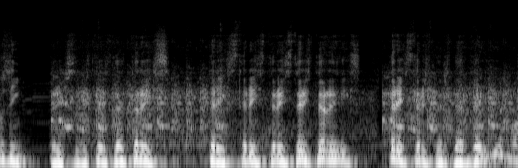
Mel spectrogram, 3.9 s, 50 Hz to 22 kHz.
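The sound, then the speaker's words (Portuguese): A man's voice imitates the engine of an old car starting, rapid chugging "333" syllables repeated in quick rhythmic bursts, loud, with a couple of short pauses between runs. “Era uma charanga que quando ligava o motor dela”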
